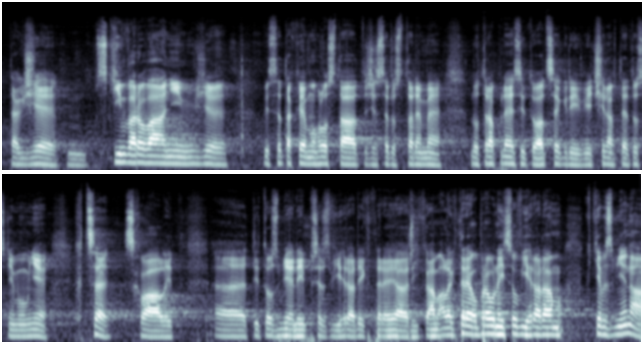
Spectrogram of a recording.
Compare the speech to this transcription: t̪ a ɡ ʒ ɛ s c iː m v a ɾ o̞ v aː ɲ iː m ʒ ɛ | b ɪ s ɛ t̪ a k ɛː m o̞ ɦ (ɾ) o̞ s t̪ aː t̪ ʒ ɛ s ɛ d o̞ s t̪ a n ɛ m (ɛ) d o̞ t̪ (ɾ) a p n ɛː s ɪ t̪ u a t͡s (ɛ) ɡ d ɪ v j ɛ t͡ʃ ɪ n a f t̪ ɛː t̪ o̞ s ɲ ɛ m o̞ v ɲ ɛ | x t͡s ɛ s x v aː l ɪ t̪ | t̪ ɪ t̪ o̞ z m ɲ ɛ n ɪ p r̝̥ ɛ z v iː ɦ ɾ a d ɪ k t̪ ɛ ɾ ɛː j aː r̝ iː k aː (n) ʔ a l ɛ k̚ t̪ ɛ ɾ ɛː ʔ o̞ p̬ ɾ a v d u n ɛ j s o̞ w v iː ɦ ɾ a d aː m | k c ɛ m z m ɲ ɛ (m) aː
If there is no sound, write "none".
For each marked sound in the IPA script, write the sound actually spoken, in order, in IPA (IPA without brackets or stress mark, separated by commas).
l, ɛ, ɾ, ɛ, m, n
